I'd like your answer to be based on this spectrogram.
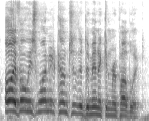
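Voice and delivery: high, loud mock enthusiasm; gushing mistaken tourist. Imitating a tourist in Dominica naming the wrong country, mock gushing. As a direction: gush it like a clueless visitor. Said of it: "go to Dominica and say".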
